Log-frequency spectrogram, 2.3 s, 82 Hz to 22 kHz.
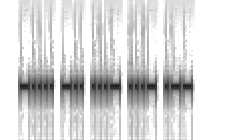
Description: Morse code, heard as a keyed tone, about 40 wpm, 700 Hz. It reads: 6DVVW
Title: Five Challenging Letter-Number Combinations 40wpm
